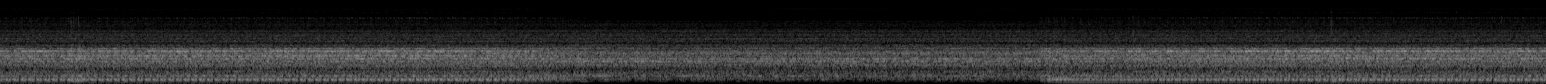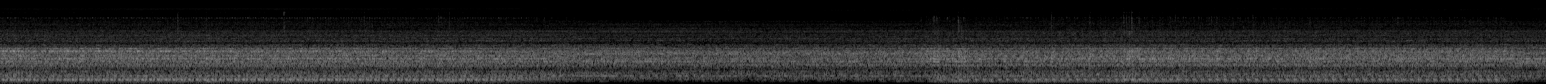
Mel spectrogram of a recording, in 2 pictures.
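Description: Benchtop milling machine (Sieg SX3.5 DZP) running, its end mill side-cutting a metal block, a steady motor hum and whine with cutting noise. The low hum drops out abruptly twice, for a few seconds each, around a quarter of the way in and again about two-thirds through.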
